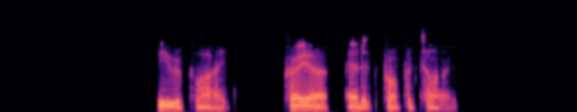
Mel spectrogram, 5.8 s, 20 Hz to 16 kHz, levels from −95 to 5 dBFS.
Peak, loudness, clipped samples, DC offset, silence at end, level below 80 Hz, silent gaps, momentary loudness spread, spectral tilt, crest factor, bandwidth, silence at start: -4 dBFS; -21 LUFS; under 0.1%; under 0.1%; 1.25 s; -54 dBFS; 2.35-2.83 s, 3.40-3.44 s; 12 LU; -11.5 dB/octave; 18 dB; 5.2 kHz; 1.55 s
